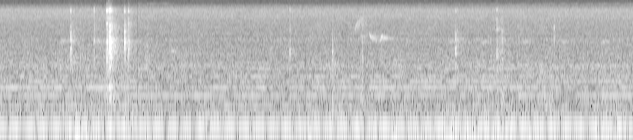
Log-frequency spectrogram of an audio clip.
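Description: A quick cluster of small clicks and taps about a second in, then a few single ticks, from fitting a rubber flip-flop disc and its lock nut onto the spindle of a switched-off angle grinder by hand. A steady low hum runs underneath.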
